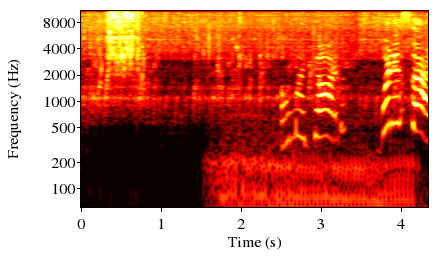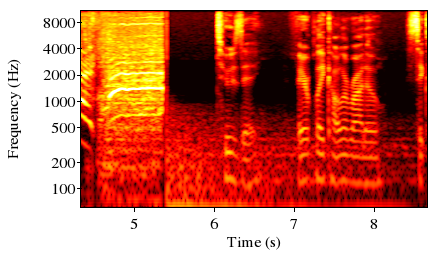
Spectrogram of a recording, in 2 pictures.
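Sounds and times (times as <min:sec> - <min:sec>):
water gushing from a garden hose in Fairplay Colorado: 0:00.0 - 0:04.6
speech: 0:02.8 - 0:05.3, 0:06.1 - 0:08.6.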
